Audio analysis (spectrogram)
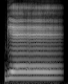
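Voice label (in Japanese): "びぇ", Japanese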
